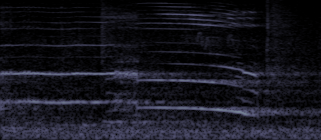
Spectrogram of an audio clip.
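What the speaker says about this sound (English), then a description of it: "At that moment, the cock crowed for the second time." Rooster crowing during a staged Palm Sunday passion play, one long drawn-out cock-a-doodle-doo with a rising then falling tone, clear and fairly close over a faint room background.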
